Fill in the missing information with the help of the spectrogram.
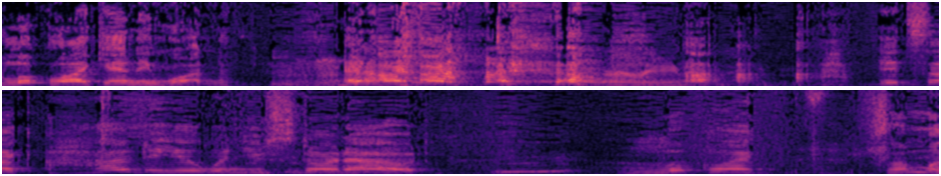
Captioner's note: laughter and agreement from panel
